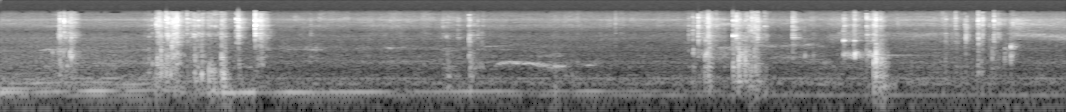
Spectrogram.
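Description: Small hard plastic toy doctor-kit pieces clicking and clattering as they are handled and set down, in two bursts of clicks, one near the start and another in the second half.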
